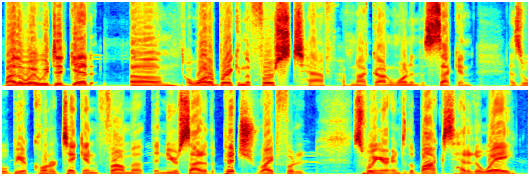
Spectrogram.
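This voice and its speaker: A man's voice: medium pitch, fairly quick, fairly bright tone. A man doing live radio play-by-play of a soccer match outdoors, describing the action in short, clipped phrases. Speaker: play-by-play sports commentator.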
